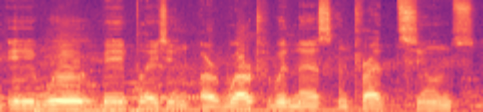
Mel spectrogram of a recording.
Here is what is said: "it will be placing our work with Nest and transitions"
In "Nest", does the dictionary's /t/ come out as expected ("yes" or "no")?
no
